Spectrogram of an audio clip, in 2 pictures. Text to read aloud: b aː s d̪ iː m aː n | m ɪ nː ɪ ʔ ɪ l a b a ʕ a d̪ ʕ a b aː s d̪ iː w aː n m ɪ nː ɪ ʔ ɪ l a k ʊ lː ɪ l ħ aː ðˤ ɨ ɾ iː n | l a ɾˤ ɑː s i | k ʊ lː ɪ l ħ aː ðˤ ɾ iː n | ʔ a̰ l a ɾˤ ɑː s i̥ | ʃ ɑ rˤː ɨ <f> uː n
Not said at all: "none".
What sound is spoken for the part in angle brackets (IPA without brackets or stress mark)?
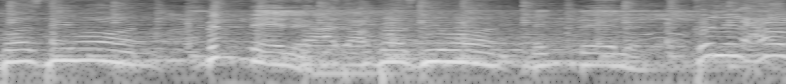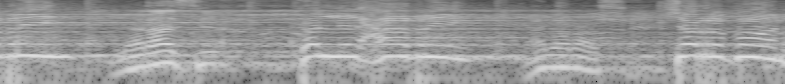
f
